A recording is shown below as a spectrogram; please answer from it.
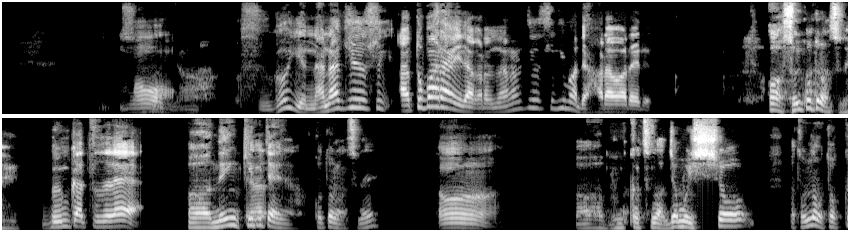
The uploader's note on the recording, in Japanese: ZOOMで収録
